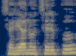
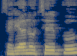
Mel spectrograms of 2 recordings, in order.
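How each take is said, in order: The two takes are said the same way.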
